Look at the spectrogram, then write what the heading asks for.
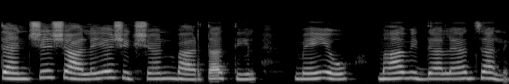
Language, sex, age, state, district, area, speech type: Marathi, female, 18-30, Maharashtra, Yavatmal, urban, read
